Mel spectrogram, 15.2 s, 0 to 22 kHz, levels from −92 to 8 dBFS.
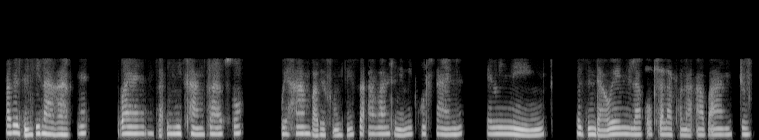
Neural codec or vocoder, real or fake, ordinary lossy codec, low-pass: codec, 24 kHz, 1.2 kbps, DualCodec; fake; AAC, 16 kbps; 7.2 kHz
